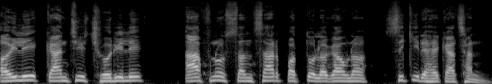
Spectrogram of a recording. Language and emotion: Nepali, neutral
